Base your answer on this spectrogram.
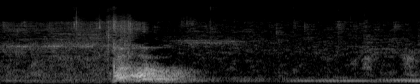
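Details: German Shepherd barking, said to be annoying the neighbours: one loud, broad bark about a second in, then quiet background hum.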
